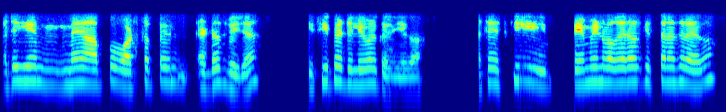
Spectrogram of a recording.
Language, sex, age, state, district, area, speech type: Urdu, male, 30-45, Delhi, Central Delhi, urban, conversation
